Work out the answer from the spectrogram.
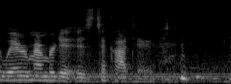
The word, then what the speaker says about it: Hekate: So the way I remember it was first off like kind of like Italian, like capiche, but then like I forget because it's not the same phonetics as capiche, but the same kind of idea in how to pronounce it.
